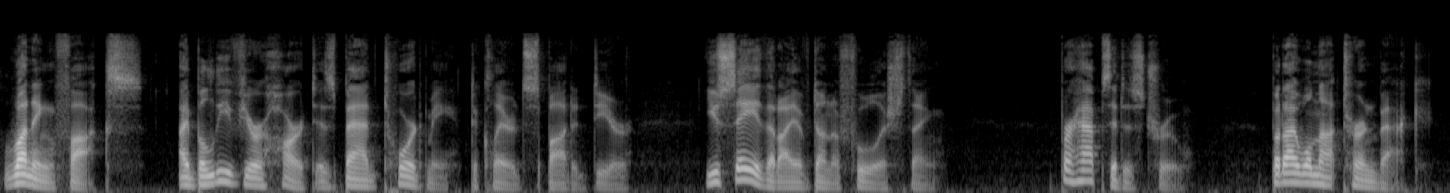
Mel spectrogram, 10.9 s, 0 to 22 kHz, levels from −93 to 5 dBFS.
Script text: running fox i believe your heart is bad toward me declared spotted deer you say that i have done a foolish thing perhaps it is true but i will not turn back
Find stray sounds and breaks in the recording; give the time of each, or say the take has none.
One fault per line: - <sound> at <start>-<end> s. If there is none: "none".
none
